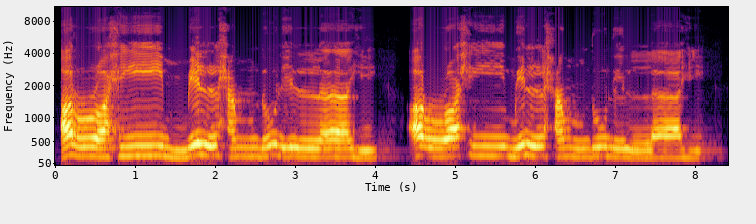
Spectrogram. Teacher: you connect the meme directly to the lam without taking any pause or breathe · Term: Wasl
